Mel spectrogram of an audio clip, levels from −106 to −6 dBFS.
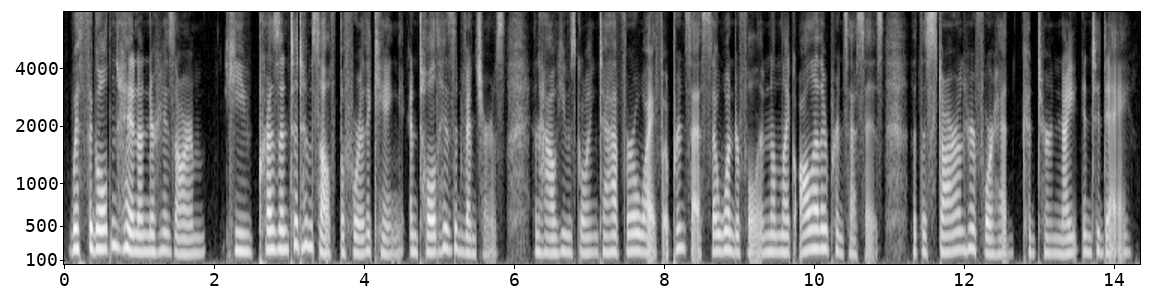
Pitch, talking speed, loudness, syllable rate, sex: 200 Hz, 195 wpm, -20 LUFS, 5.3 syllables/s, female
